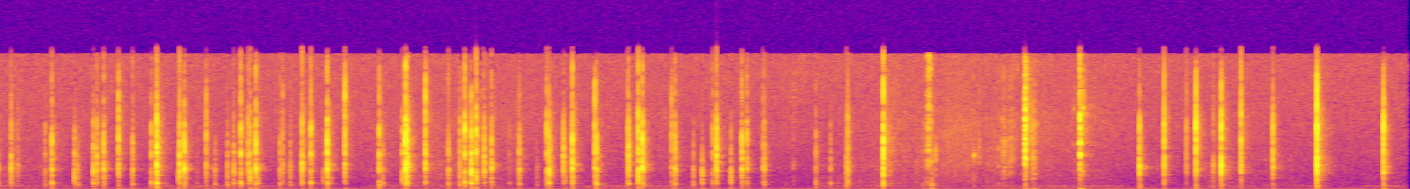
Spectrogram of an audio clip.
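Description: Long green-painted nails tap and scratch across a small, flat, glossy laminated card bookmark with pink and green illustrated art, held in one hand. The result is a quiet, steady stream of sharp, dry clicks and brief scratches with bright edges and almost no ring.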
